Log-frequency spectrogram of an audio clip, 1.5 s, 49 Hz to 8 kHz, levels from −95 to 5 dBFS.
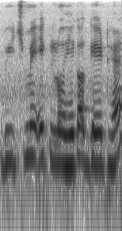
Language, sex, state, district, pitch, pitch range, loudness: Hindi, female, Uttar Pradesh, Gorakhpur, 225 Hz, 210-240 Hz, -15 LUFS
